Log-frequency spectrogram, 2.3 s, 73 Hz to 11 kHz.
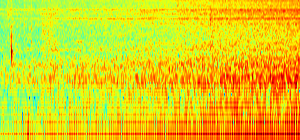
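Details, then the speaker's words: Quiet low hum builds steadily as the small fan spins up, smooth with no scraping. This is the Osicom OfficeMate 286 power supply run unconnected to anything; the fan is on and the supply is assumed good. "it's a good sign it's not connected to anything the fan is on"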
